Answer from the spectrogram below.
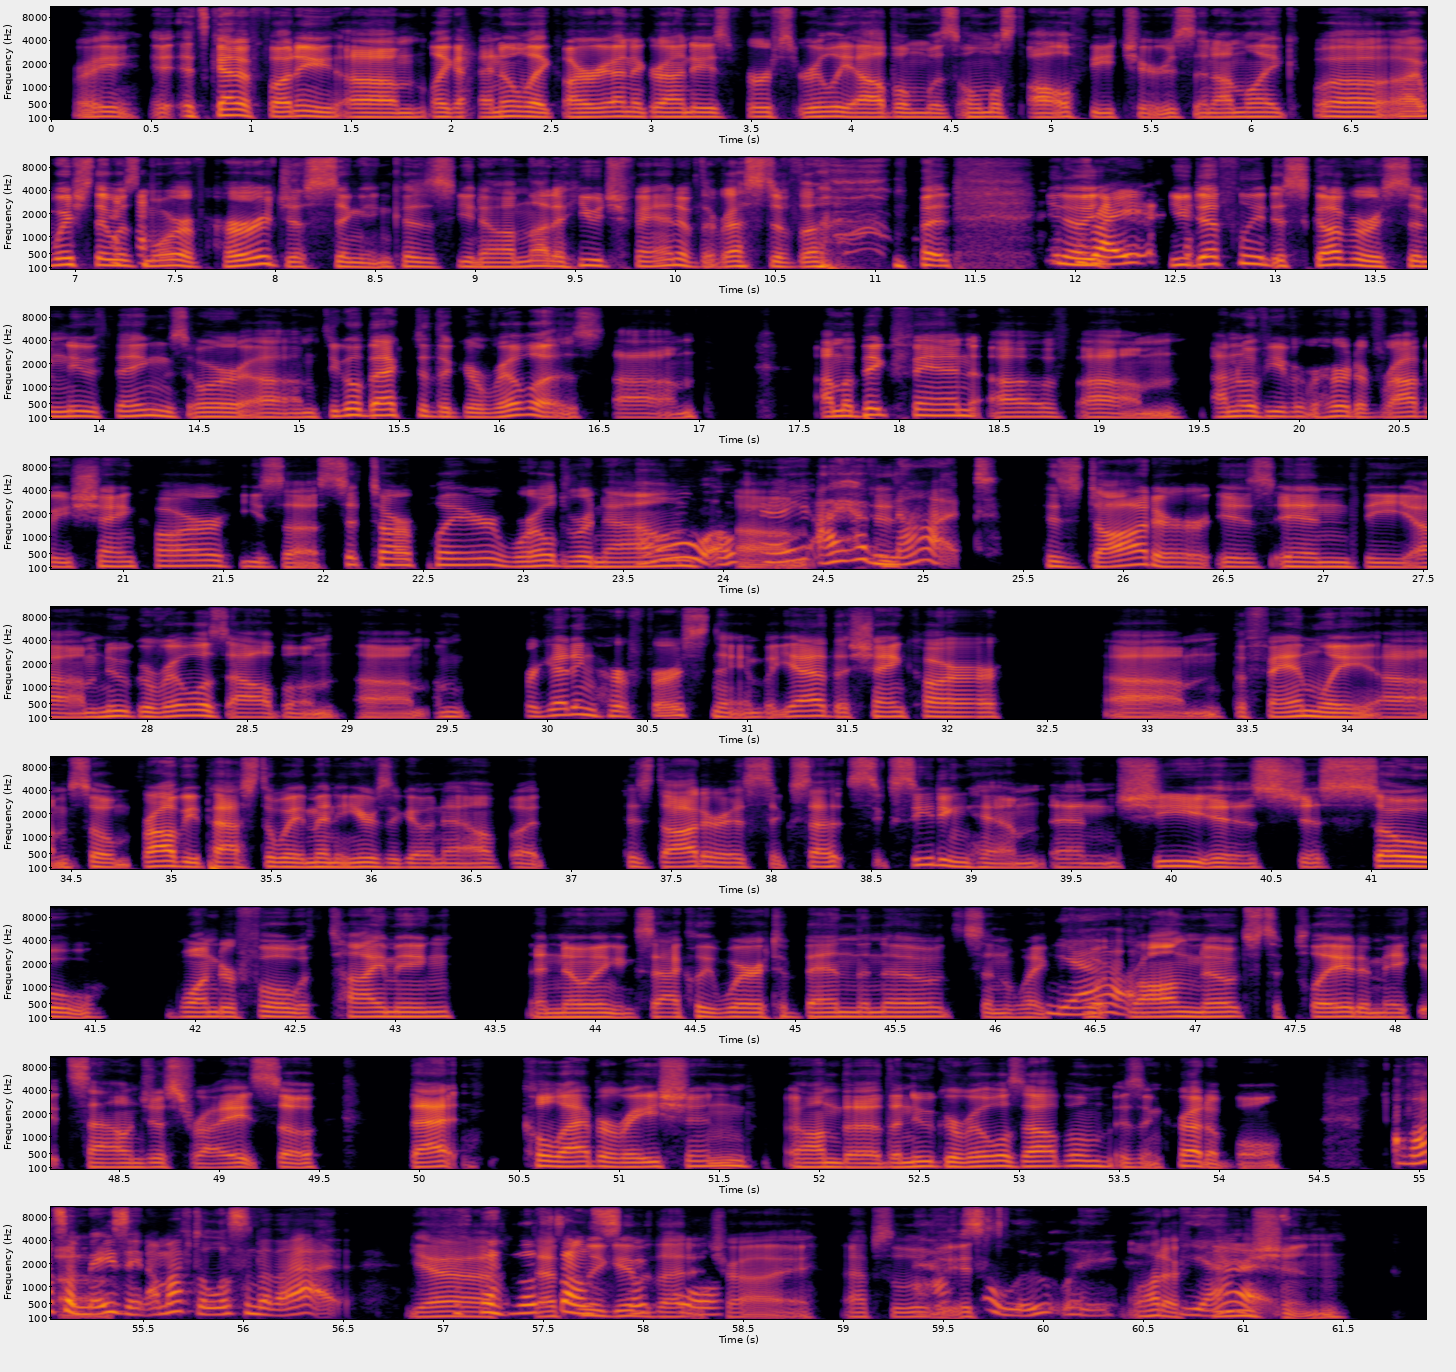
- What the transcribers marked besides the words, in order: laugh; stressed: "her"; laughing while speaking: "Right"; chuckle; laughing while speaking: "them. But"; stressed: "so"; chuckle
- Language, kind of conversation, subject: English, unstructured, How do you usually discover new movies, shows, or music, and whose recommendations do you trust most?
- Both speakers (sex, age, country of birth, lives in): female, 30-34, United States, United States; male, 35-39, United States, United States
